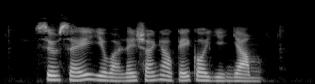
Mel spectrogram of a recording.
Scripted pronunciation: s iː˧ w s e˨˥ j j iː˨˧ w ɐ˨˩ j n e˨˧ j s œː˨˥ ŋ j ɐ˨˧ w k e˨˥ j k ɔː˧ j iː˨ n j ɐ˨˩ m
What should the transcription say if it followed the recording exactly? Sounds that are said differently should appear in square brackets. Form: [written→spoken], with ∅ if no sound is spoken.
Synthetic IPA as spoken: s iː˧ w s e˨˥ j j iː˨˧ w ɐ˨˩ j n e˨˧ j s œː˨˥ ŋ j ɐ˨˧ w k e˨˥ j k ɔː˧ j iː˨ n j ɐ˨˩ m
